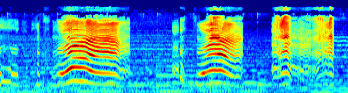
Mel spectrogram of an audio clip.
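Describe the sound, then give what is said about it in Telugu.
A newborn baby cries in three loud, wavering wails, each rising and falling in pitch, separated by short quieter gaps over a low steady background. “వాళ్ల నవ్వుని break చేస్తూ ఏడుపు మొదలుపెట్టింది”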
